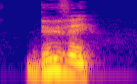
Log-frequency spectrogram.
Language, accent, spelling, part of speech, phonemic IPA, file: French, Canada, buvez, verb, /by.ve/, LL-Q150 (fra)-buvez.wav
- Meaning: inflection of boire: 1. second-person plural present indicative 2. second-person plural imperative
